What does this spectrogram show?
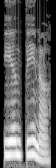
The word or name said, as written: ianthina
